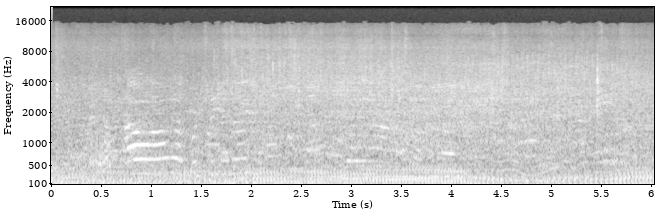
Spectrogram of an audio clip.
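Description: A vehicle engine running steadily close by, with people's voices over it.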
